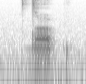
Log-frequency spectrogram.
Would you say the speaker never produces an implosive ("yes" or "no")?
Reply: yes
